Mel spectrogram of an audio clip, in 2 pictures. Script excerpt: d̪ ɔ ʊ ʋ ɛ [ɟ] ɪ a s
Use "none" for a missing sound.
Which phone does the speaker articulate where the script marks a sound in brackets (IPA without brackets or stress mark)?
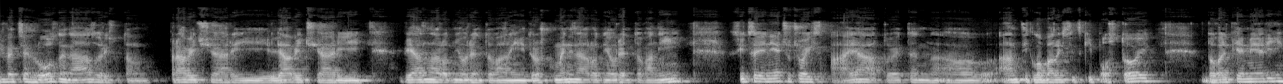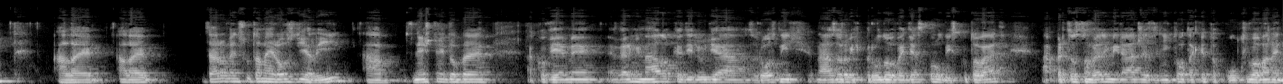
ɟ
